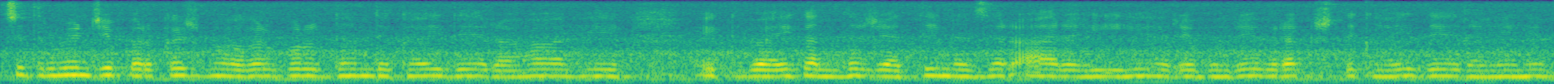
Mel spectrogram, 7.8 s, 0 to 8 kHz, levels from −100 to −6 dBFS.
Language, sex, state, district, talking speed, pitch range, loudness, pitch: Hindi, female, Bihar, Bhagalpur, 195 wpm, 190-200 Hz, -16 LUFS, 195 Hz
